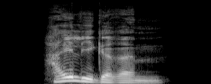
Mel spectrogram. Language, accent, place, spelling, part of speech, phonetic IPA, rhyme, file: German, Germany, Berlin, heiligerem, adjective, [ˈhaɪ̯lɪɡəʁəm], -aɪ̯lɪɡəʁəm, De-heiligerem.ogg
- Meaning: strong dative masculine/neuter singular comparative degree of heilig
